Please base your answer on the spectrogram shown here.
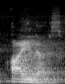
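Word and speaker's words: Euler: करके दी थी आइलर्स ये लिखा ई के साथ जाता है पढ़ा ओ के साथ जाता है। इसकी जो प्रोनाउंसिएशन है वो है आइलर्स।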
